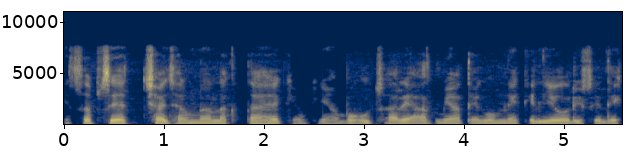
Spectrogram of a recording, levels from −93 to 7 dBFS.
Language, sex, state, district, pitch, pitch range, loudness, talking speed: Hindi, male, Bihar, Lakhisarai, 110 Hz, 110-115 Hz, -24 LUFS, 205 wpm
